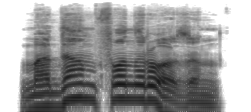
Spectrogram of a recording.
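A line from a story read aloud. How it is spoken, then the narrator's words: Calm, restrained, rising anger. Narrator (Russian): сказала Серафина самым спокойным и сдержанным тоном, но с заметным нарастанием гнева в голосе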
